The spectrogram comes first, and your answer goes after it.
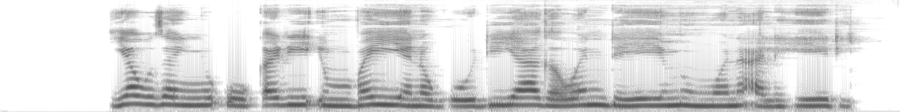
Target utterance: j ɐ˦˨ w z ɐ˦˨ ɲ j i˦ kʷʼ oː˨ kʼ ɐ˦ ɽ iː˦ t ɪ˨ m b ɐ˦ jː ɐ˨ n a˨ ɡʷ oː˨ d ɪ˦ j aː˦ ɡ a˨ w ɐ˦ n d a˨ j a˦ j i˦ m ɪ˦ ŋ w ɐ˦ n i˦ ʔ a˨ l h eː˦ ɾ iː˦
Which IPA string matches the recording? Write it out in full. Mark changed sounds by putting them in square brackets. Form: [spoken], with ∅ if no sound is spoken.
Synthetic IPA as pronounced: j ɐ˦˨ w z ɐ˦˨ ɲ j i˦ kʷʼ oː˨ kʼ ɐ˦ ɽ iː˦ [ʔ] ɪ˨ m b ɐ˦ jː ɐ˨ n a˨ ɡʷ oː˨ d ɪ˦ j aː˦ ɡ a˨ w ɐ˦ n d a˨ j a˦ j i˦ m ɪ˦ ŋ w ɐ˦ n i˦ ʔ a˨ l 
